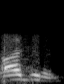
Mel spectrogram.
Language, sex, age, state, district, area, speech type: Nepali, female, 60+, West Bengal, Jalpaiguri, urban, conversation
